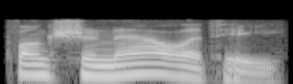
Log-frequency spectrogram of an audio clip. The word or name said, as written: functionality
